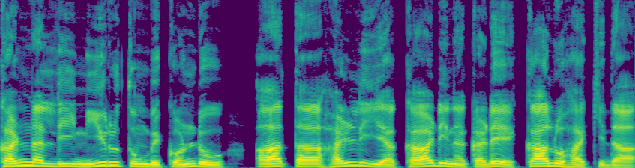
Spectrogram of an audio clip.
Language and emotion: Kannada, neutral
